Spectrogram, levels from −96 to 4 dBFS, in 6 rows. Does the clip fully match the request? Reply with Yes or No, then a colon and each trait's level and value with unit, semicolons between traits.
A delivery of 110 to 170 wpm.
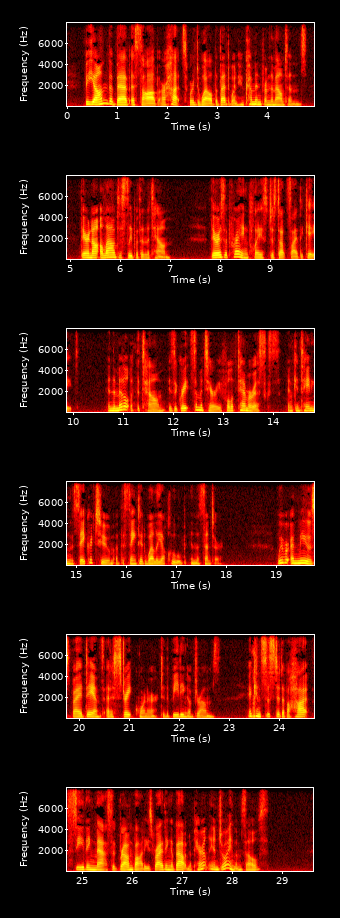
No: average, 180 wpm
